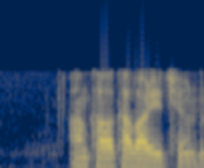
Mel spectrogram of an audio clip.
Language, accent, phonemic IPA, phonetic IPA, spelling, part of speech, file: Armenian, Eastern Armenian, /ɑnkʰɑʁɑkʰɑvɑɾuˈtʰjun/, [ɑŋkʰɑʁɑkʰɑvɑɾut͡sʰjún], անքաղաքավարություն, noun, Hy-անքաղաքավարություն.ogg
- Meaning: impoliteness, rudeness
